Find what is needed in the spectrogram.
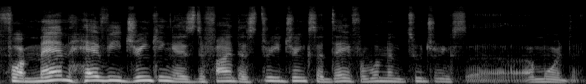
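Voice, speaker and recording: With an American accent, a man speaks at a moderate pace and a fairly high pitch, somewhat breathy, with ordinary pitch variation, big swings in loudness and hardly any pauses. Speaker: YouTuber, civil rights activist. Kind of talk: reading aloud with casual commentary. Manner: halting; animated.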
